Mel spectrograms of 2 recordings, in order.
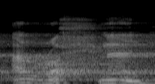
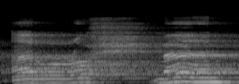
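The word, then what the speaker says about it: الرحمن: Huruf ha kecil baik dalam keadaan berharokat ataupun dalam keadaan sukun, cara pengucapannya harus disertai dengan tekanan. Ar-Rahman, Ar-Rahman. Dia kalau tidak ditekan maka akan menyerupai huruf ha besar. Ar-Rahmani. Kalau ditekan Ar-Rahmani, dia akan sempurna sesuai dengan tempat keluar hurufnya. Maka harus diperhatikan cara pengucapan huruf ha kecil.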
